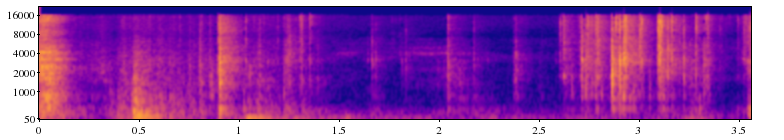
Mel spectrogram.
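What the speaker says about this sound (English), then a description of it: "I'm going to have to cut them out with a knife" A knife cuts tape to free accessory hands from a Star Wars Vintage Collection Darth Vader action figure's packaging, with close, crinkly bursts of plastic and tape tearing, a sharp snap, then a quiet pause before more rustling.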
